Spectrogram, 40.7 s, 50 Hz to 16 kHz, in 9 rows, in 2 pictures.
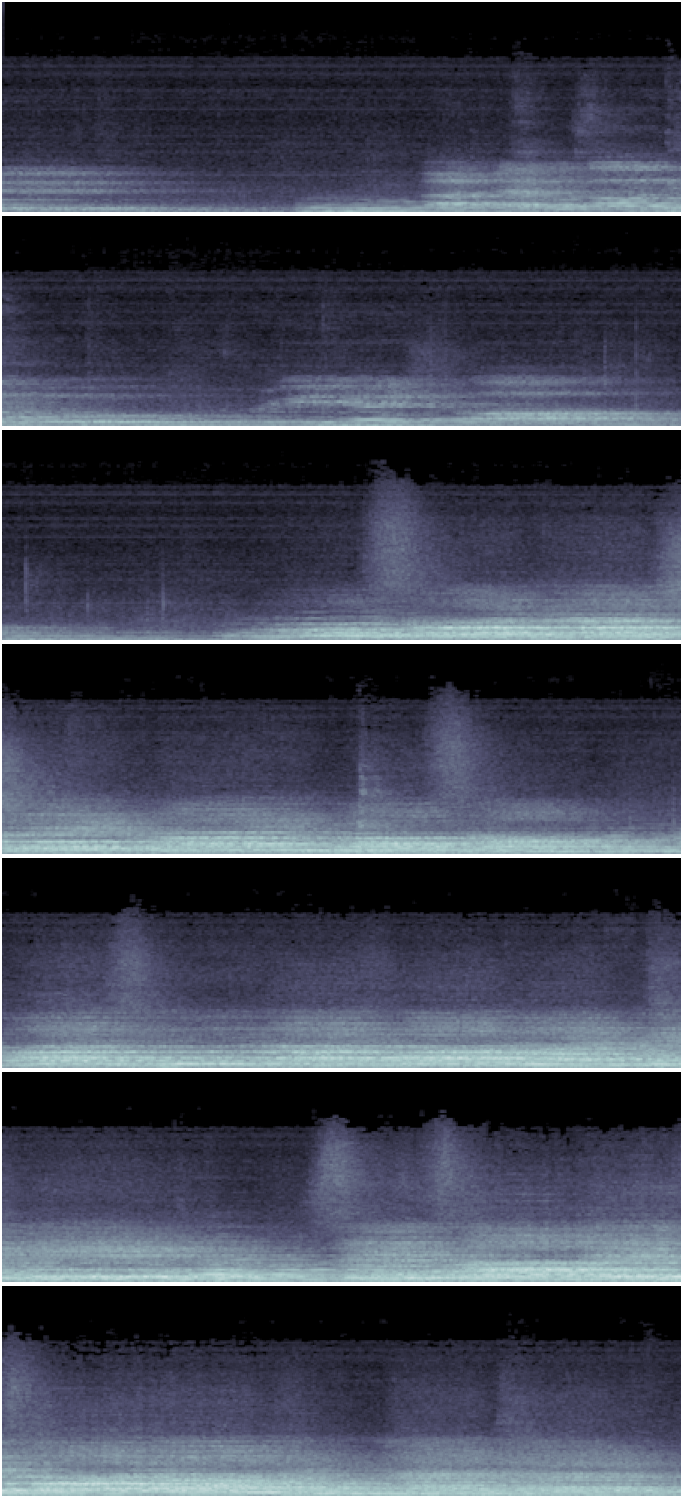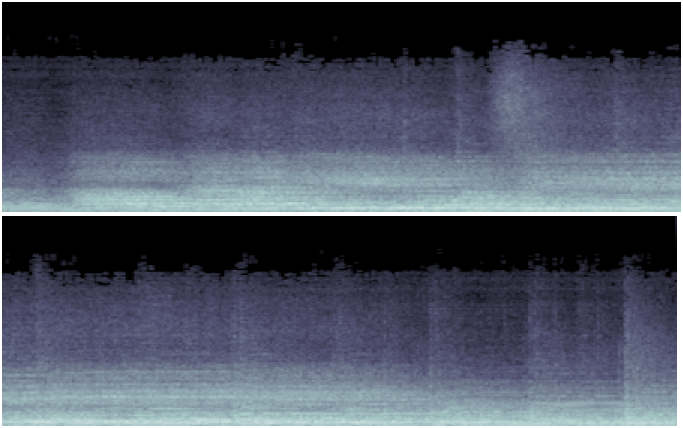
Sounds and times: Choir: 0.0s - 1.4s, 2.0s - 9.6s, 10.5s - 40.7s.

